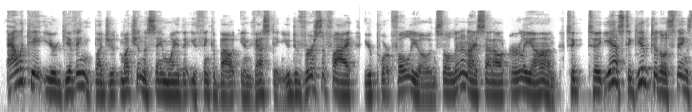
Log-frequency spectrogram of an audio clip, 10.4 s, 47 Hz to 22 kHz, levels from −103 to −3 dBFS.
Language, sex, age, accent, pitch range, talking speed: English, male, 50-69, American, 120-150 Hz, 200 wpm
